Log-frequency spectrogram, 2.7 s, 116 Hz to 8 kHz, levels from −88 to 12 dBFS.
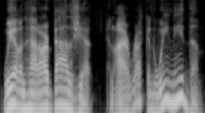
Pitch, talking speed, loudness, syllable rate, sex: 125 Hz, 260 wpm, -18 LUFS, 5.7 syllables/s, male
